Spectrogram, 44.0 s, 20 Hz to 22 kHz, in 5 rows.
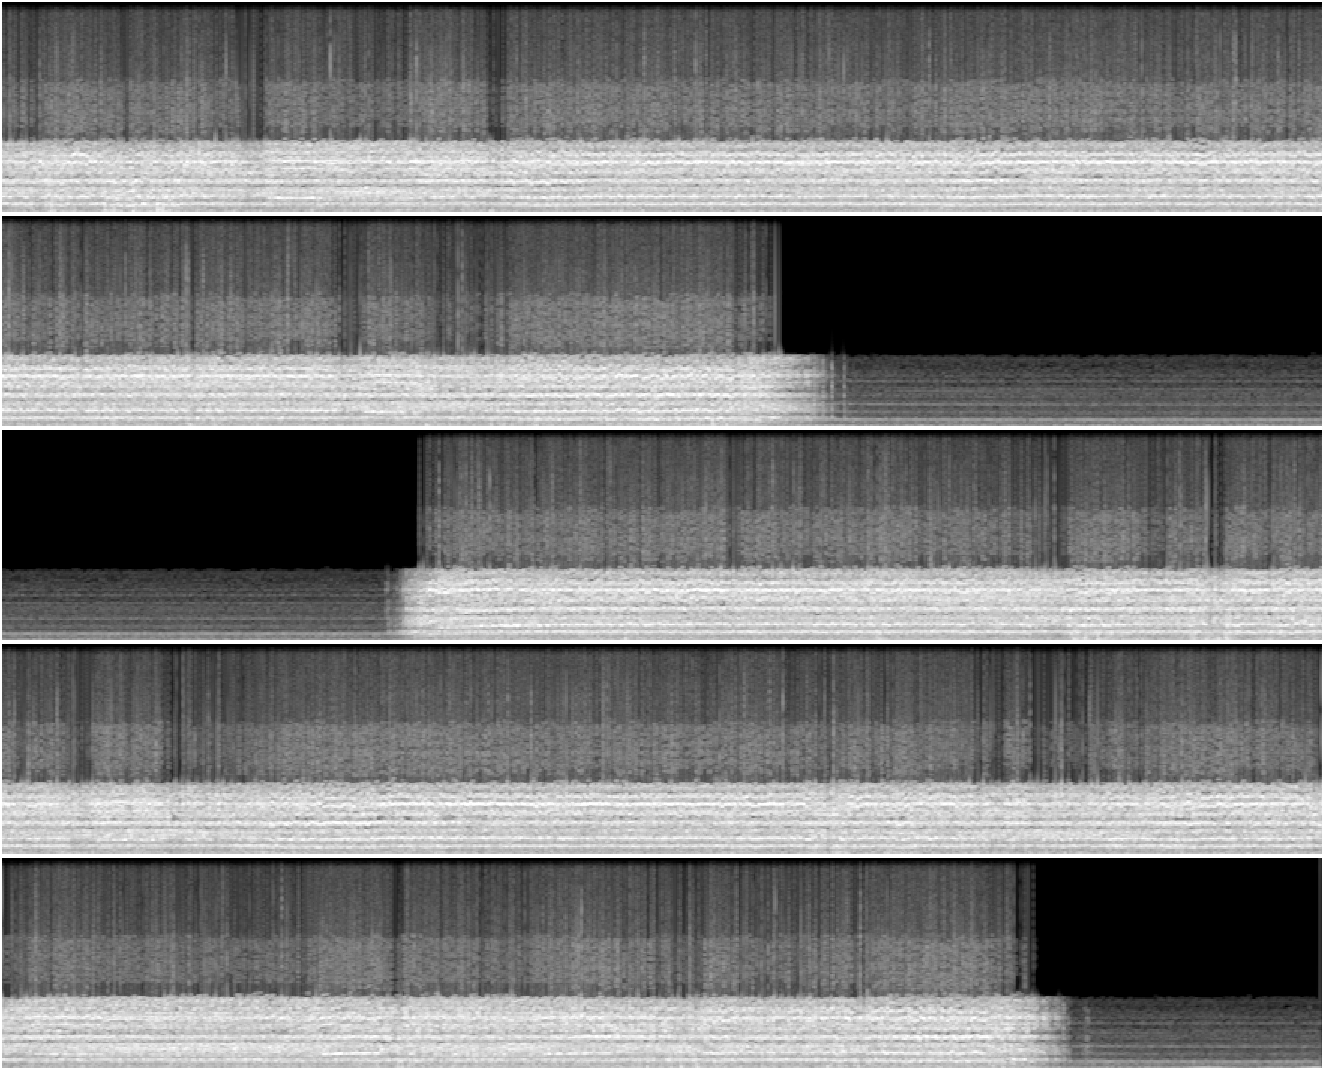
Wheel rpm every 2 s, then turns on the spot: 230, 220, 230, 230, 230, 230, 190, 10, 0, 0, 170, 230, 230, 230, 230, 240, 230, 220, 220, 220, 210, 10.
none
